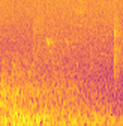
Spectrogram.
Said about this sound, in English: You can hear more explosions a short walk away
